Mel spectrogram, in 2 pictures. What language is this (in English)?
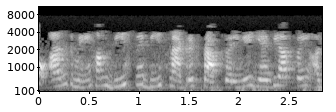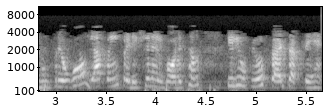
Hindi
